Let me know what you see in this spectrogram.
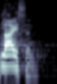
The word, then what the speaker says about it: Nisan: But the second thing I want to point out is I did not mispronounce the name of the month. It is Nisan. It is not a Japanese car.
